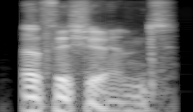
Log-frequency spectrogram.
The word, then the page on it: officiant: British English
